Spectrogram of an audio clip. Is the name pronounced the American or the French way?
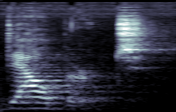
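American. The name is given an American pronunciation. "as the Americans say"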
